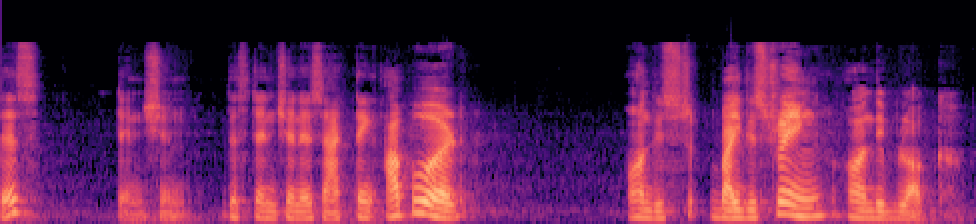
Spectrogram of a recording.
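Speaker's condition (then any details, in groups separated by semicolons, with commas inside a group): No condition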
